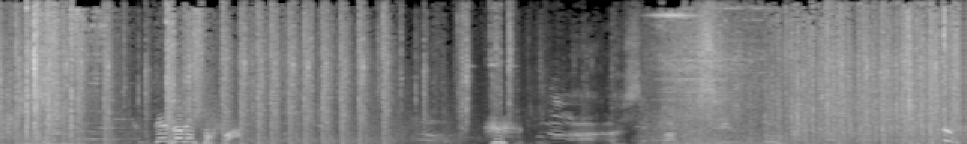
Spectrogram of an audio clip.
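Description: Pistol shots crack.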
